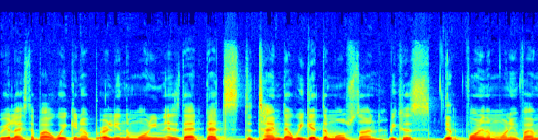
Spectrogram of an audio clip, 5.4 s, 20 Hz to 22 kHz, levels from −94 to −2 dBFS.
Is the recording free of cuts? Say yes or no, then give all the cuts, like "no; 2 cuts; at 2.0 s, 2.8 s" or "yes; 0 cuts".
no; 2 cuts; at 2.0 s, 3.8 s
